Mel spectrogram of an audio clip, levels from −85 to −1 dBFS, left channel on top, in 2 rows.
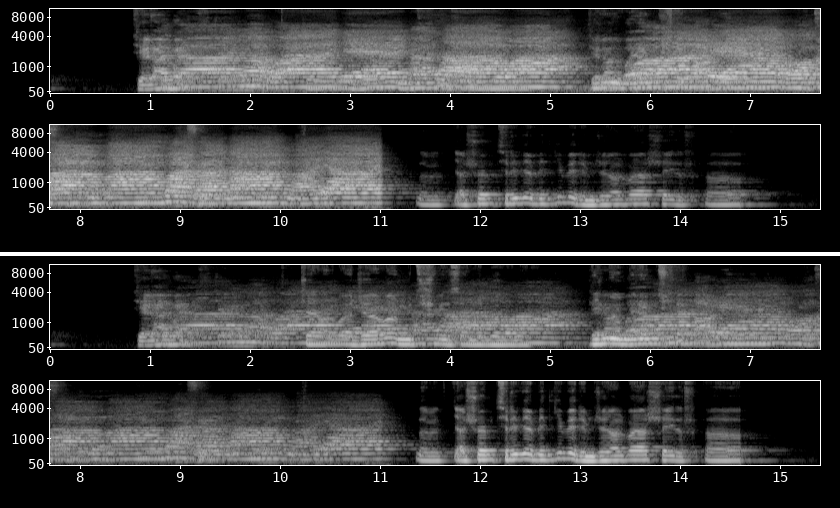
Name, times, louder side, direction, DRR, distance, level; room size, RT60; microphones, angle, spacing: voice 1, 0.8-2.3 5.4-9.4 9.7-10.5, left 2 dB, 45° left, 4 dB, 1.0 m, -37 dB
sound 1, 1.1-5.4 5.7-11.0, left 9 dB, 75° left, 0.3 m, -27 dB
voice 2, 2.5-4.9 5.4-6.4 11.4-14.6, right 5 dB, 40° right, 15 dB, 0.3 m, -32 dB
7.6 x 4.5 x 5.4 m, 0.97 s
head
